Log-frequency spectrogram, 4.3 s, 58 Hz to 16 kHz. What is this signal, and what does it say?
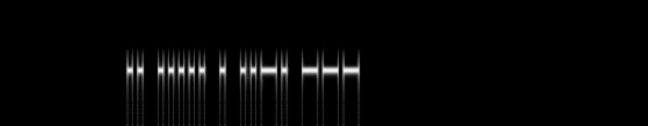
Morse code, heard as a keyed tone, about 36 wpm, 700 Hz. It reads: I5EFO
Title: Call Signs - 35wpm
